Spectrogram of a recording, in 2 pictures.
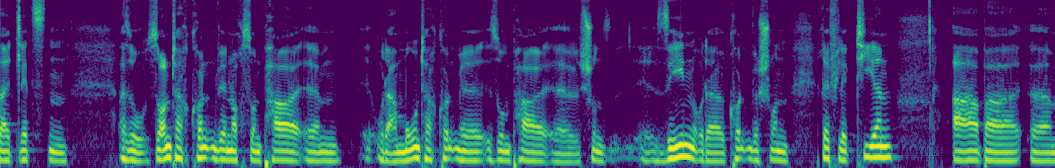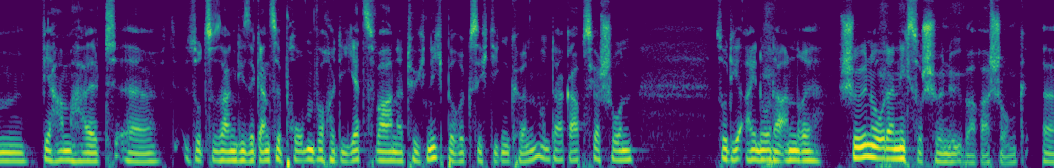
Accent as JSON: {"language": "German", "town": "Hildesheim", "region": "Lower Saxony", "country": "Germany", "tie": "born there", "lives_now": "Hamburg, Germany", "said": "das ist ja meine Geburtsstadt, Hildesheim"}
